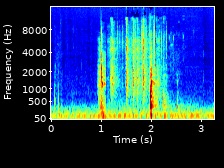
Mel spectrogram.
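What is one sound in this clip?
A wooden plank scrapes and clatters against a door.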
